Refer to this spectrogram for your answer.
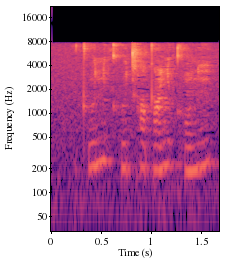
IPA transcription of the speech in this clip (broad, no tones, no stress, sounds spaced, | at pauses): tʼ ɯ ɲ ɯ kʰ ɯ cʰ ã tˤ ĩ ʎ ɯ kʰ õ ɲ ĩ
